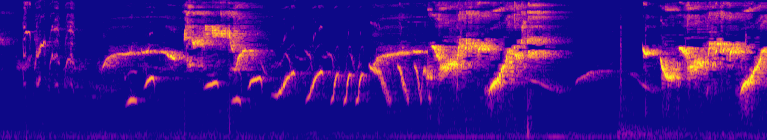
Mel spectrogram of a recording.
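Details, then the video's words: White-rumped shama (murai batu) singing at night in gacor style: quick chips, a run of rapid descending notes, then loud, rich whistles mixed with harsh, buzzy high sounds, with a short pause near the end. "murai batu tetap gacor di malam hari"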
